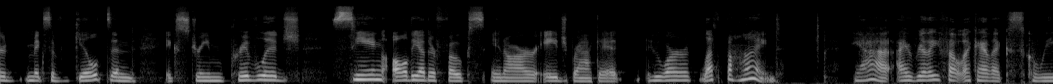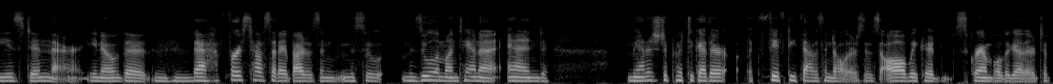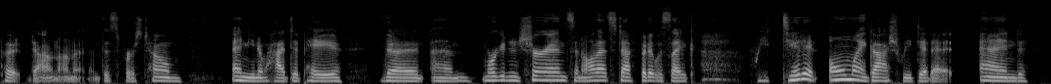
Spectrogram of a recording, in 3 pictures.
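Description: Packets were lost twice in this speech recording, and each was covered by a lost packet rebuilt from error correction: the packet that followed carried a low-bitrate copy that the decoder played instead, so no gap opens. The sound turns briefly rougher and noisier from 4.93 to 4.99 s, between "all the other folks" and "our age", and again from 6.03 to 6.21 s, after "our age" and before "who are left behind". The second patch, about 100 ms, suggests a longer run of losses.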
